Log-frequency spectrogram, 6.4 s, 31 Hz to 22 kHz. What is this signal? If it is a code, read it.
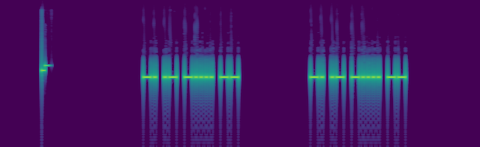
Morse code, heard as a keyed tone, about 34 wpm, 700 Hz. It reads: NA6M NA6M
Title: Call Signs Repeated 3x - 35wpm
